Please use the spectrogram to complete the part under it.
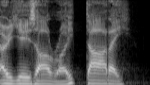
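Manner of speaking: put-on Northern Irish accent. Comparing how southern and northern Irish kids ask their daddy things, Northern Irish accent. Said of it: "In the north, it's like".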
